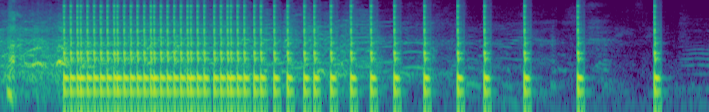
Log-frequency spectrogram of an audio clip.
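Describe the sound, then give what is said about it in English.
A spinning prize wheel clicks rapidly at first, then the ticks gradually spread out and slow until a final isolated click as it stops. Faint voices murmur underneath. “Let's spin it one more time.”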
